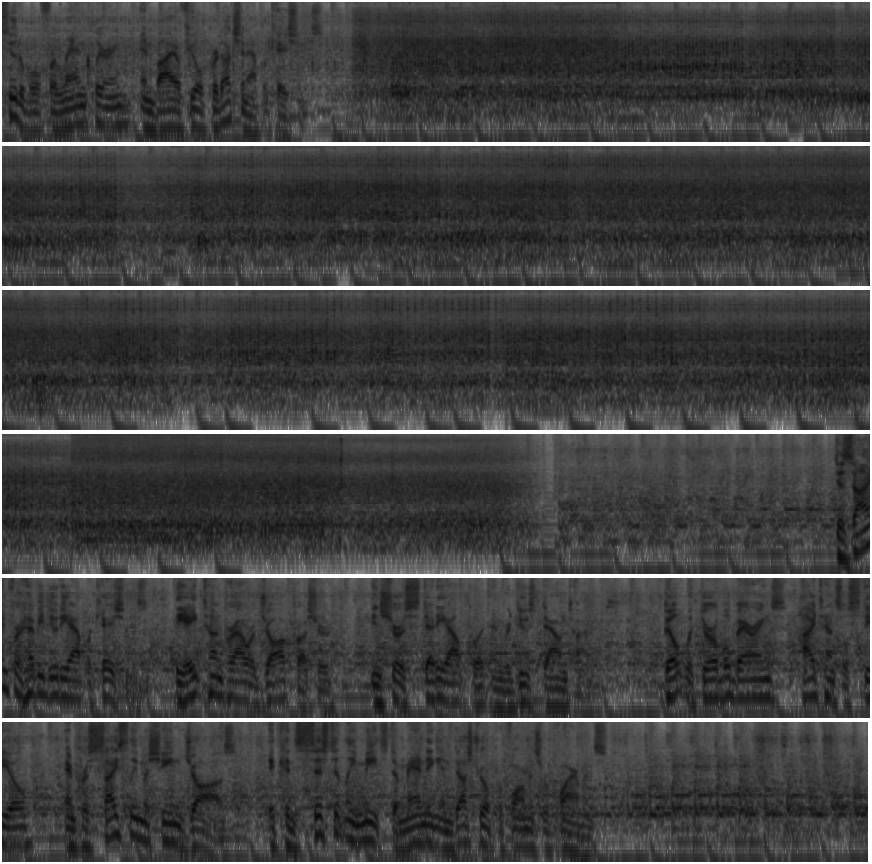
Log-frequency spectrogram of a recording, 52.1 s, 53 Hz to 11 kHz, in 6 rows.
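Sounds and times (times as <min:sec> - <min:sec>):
log shredder engine grinding: 0:00.0 - 0:52.0.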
